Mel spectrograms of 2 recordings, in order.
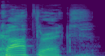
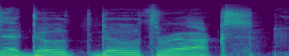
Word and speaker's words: Gothrox: Gothrix. Is it Gothrix? It's pretty close because it's Gothrox.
